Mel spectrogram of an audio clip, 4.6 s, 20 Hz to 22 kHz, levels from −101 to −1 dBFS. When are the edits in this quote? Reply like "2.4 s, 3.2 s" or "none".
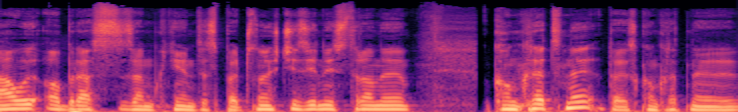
3.0 s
